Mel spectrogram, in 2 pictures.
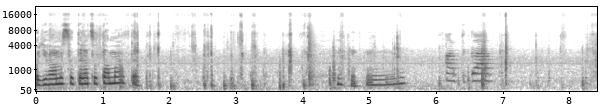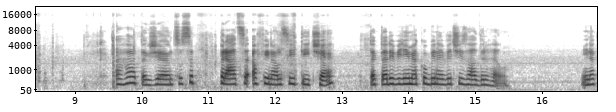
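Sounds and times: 
speech: 0.0 - 1.9, 4.5 - 5.6, 9.6 - 15.6, 16.6 - 16.8
tarot cards being turned over: 0.6 - 5.6, 6.7 - 10.0.

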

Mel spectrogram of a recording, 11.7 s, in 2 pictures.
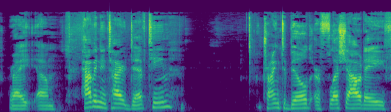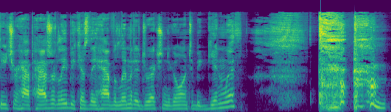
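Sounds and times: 
speech: 0.1 - 2.8, 3.9 - 9.8, 10.7 - 11.7
person coughing: 10.6 - 11.7.

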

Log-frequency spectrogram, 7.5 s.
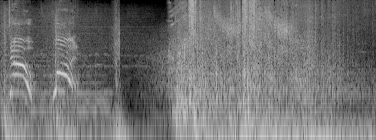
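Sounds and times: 
speech: 0.6 - 1.6
car blown up by explosion: 3.4 - 7.5.

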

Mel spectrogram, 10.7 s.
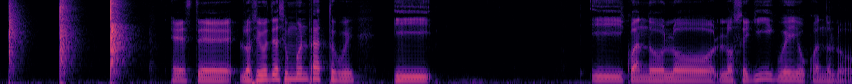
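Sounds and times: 
sharp hand claps: 0.0 - 1.8
speech: 2.1 - 5.5, 7.4 - 10.6.

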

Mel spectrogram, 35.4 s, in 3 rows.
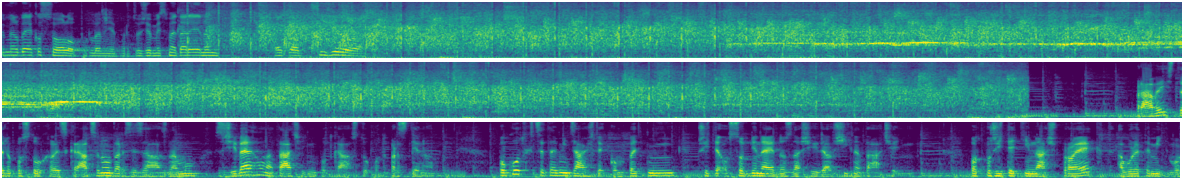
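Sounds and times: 
speech: 0.0 - 3.9, 23.3 - 35.3
live audience applause: 1.8 - 22.1.

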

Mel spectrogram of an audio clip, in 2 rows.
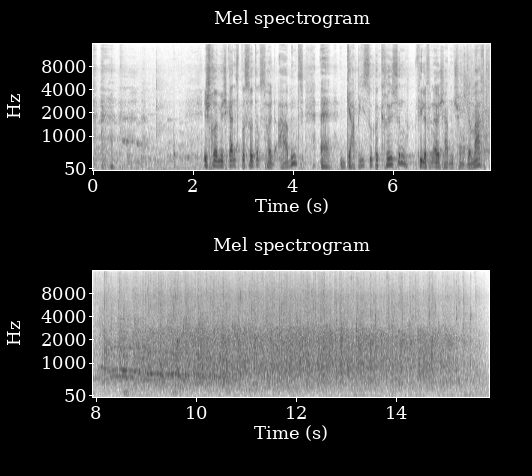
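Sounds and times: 
speech: 2.2 - 8.2
crowd audience applause: 7.4 - 15.8.

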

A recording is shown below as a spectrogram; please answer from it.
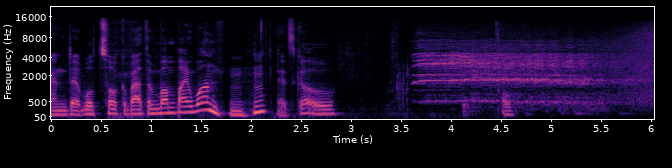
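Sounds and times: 
speech: 0.0 - 3.8, 4.5 - 4.8
horse neighing: 3.5 - 5.7.

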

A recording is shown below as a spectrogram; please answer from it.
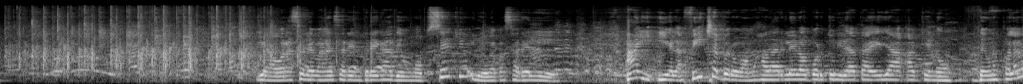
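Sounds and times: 
audience applause: 0.0 - 4.5
speech: 2.6 - 5.8, 6.4 - 10.2
laughter: 5.2 - 6.6.

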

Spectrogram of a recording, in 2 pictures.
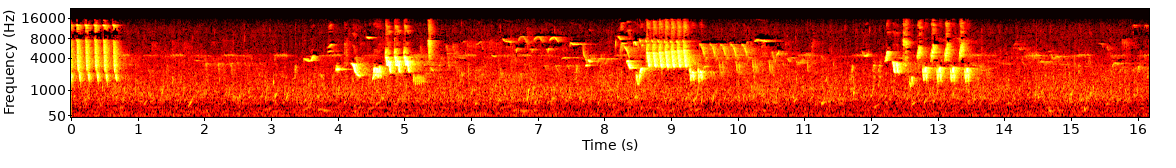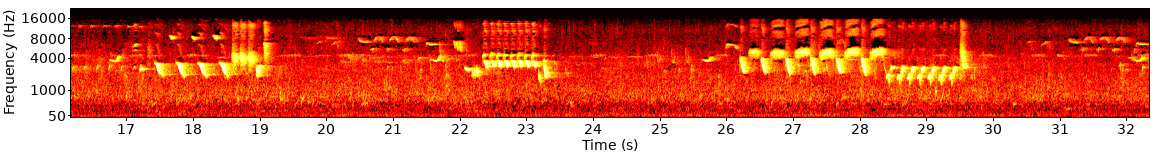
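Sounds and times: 
nightingale song: 0.0 - 0.8, 3.4 - 5.6, 6.4 - 10.8, 11.7 - 13.7, 15.6 - 19.3, 20.0 - 23.5, 25.4 - 29.8, 31.0 - 32.3.

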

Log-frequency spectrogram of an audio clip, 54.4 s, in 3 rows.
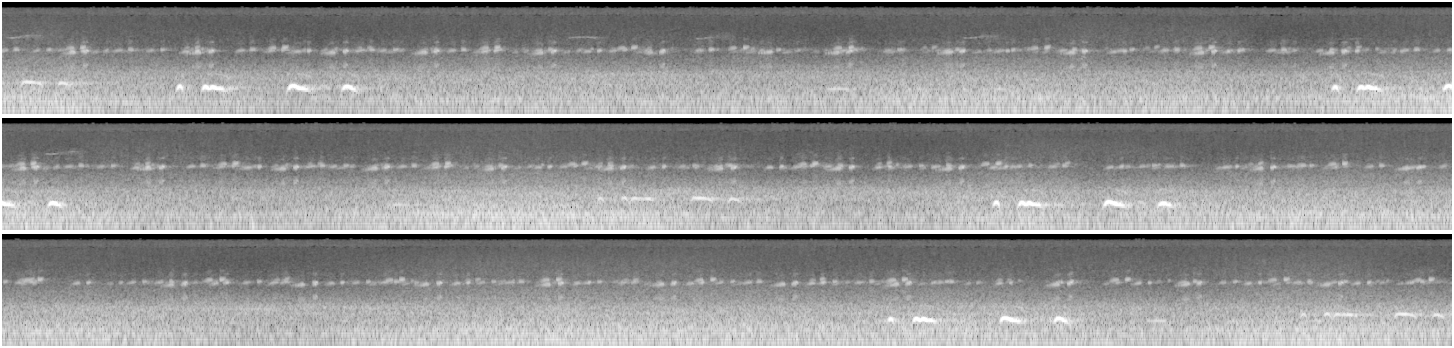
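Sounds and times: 
frog chorus croaking and trilling: 0.0 - 54.3
soft wind noise: 0.0 - 54.3
owl hooting: 0.2 - 1.1, 2.2 - 3.0, 3.6 - 4.6, 16.6 - 17.4, 18.0 - 19.1, 25.6 - 27.6, 30.5 - 32.9, 47.2 - 49.8, 50.6 - 50.9, 52.5 - 54.3.

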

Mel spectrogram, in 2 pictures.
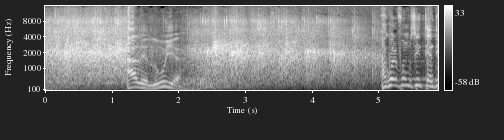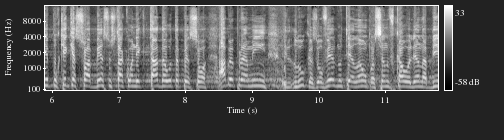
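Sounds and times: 
audience applauding: 0.0 - 5.4
speech: 1.3 - 2.3, 5.1 - 11.7.

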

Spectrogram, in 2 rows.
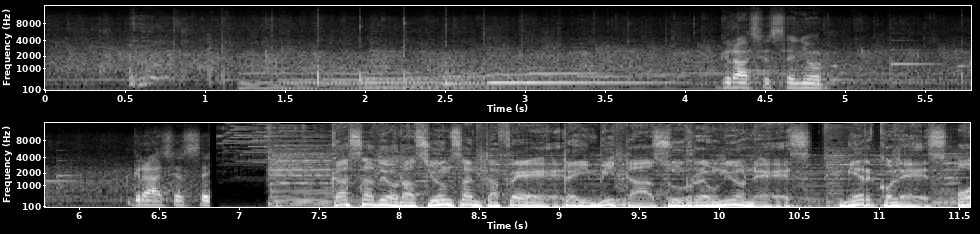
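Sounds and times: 
audience applause: 0.0 - 6.8
speech: 4.2 - 5.0, 6.3 - 6.8, 7.6 - 11.5.

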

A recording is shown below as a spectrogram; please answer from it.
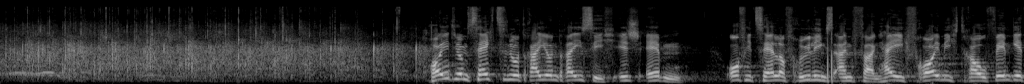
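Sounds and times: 
applause: 0.0 - 4.8
speech: 4.3 - 10.2.

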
